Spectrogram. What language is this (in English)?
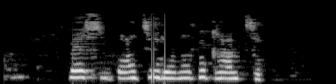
Georgian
